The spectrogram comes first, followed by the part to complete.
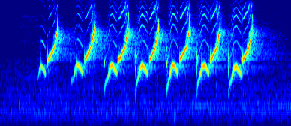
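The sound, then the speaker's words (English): A bird chirps a quick series of about eight bright, rising whistled notes in steady rhythm, clear with nothing else in the background. “We've actually gotten audio recording of one of these modern dinosaurs from a species that Believe it or not, I've actually personally captured a live specimen of on school property.”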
